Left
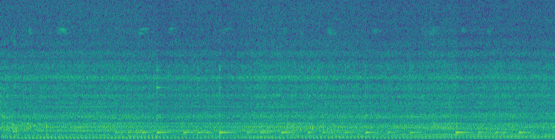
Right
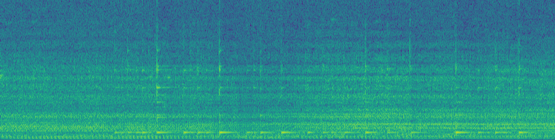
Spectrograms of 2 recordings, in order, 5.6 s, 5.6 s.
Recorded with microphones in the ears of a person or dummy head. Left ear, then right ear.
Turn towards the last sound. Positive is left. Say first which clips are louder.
# right 4 dB
turn(degrees=-45)  # may be behind; listen again after turning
